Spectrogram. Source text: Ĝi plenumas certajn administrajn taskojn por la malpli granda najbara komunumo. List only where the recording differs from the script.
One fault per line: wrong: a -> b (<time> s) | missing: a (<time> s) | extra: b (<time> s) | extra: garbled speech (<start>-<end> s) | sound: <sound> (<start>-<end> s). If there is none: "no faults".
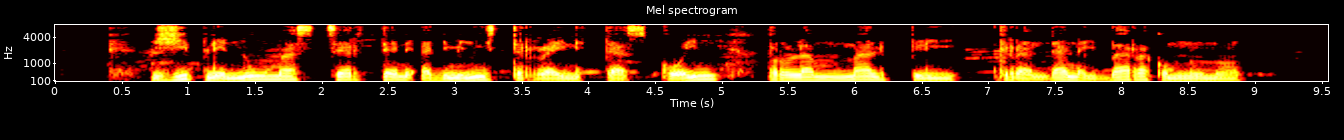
no faults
